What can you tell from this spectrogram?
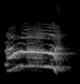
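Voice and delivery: piercing high scream; shriek. A narrator's reading. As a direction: shriek in terror. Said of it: "shrieked Flap".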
